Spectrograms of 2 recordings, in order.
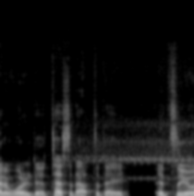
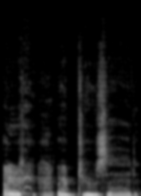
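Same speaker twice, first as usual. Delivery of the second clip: much higher, louder hammed-up wailing; mock crying; 6 dB louder than usual. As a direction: wail it like a whiny cartoon crybaby. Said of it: "I could, I could cry".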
